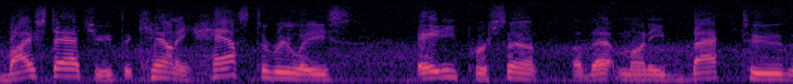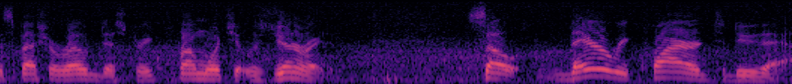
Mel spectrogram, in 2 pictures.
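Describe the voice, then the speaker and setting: A man with a normal speaking voice talks at a moderate pace, his pitch fairly high and his intonation lively. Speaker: attorney. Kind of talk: interview answer.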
